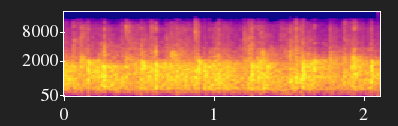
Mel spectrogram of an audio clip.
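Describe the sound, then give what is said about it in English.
A church audience applauds during a sermon, a thick, steady wash of many hands clapping at constant loudness without a break. “Give the Lord a hand of applause, huh?”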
